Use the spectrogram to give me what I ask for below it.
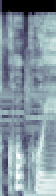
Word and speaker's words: Kokoye: Coconut, pronounced as Kokoye in Haitian Creole, is the fruit of the coconut palm.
